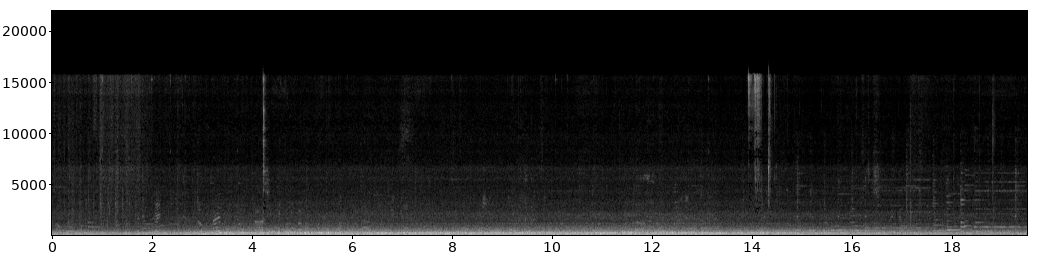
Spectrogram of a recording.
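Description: Jet airliner cabin noise while the aircraft rolls on the ground: a steady low rumble that swells a few seconds in and eases off near the end as the jet slows.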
